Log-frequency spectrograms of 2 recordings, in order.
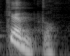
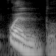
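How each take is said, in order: First: It begins with a plain k sound. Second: It begins with a kw sound. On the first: This is how a modern reader would read the spelling. The speaker calls it wrong. "Hoy día, si nosotros nos enfrentamos a esa palabra, diríamos Kento" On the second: This is how people of that era said the word. The speaker calls it right. "en esa época, la palabra, como la dicen ellos, es cuento"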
